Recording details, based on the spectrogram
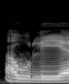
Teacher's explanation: یہاں پر مد متصل ہے، 4 الف کی مقدار کے برابر کھینچ کر پڑھا جائے گا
